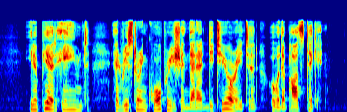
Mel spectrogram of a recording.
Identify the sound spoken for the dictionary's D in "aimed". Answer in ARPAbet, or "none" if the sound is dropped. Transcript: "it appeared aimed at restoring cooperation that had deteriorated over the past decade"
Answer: D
